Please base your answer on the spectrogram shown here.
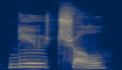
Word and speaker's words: neutral: And then often with words ending al, it's not like owl, it's ul, neutral, neutral.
